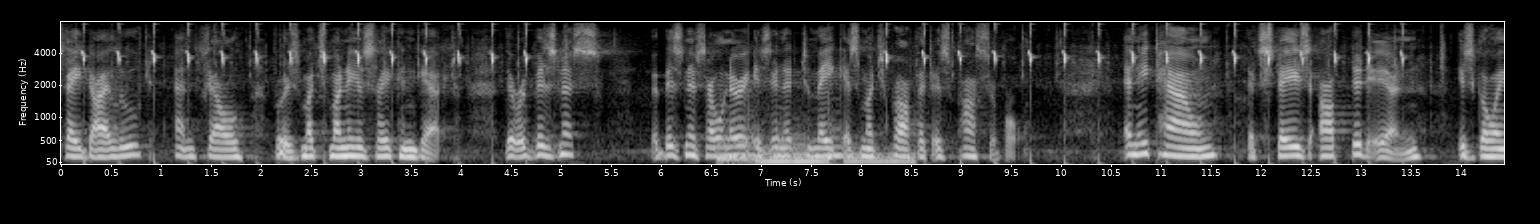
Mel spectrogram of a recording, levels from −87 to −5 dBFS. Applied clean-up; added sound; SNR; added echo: none; Mechanisms + Piano; 1 dB; none.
